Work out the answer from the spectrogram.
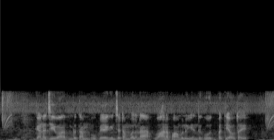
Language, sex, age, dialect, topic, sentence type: Telugu, male, 25-30, Central/Coastal, agriculture, question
